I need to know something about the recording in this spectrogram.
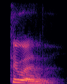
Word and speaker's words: Thouin: Thouin. Thouin.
